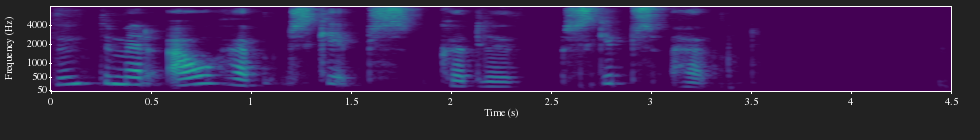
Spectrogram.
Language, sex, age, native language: Icelandic, female, 30-39, Icelandic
